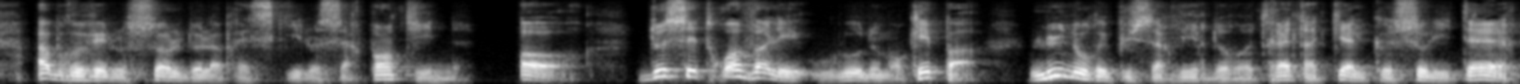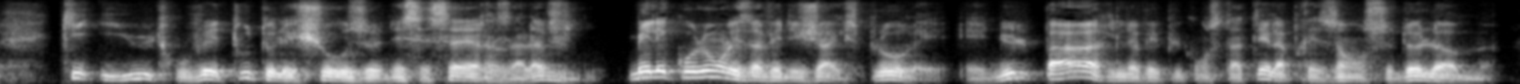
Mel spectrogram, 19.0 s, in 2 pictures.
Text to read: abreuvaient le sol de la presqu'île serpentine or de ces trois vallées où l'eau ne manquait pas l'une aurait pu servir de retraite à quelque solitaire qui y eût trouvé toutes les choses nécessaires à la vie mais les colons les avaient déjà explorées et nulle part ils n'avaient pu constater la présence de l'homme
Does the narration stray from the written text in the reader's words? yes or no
no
